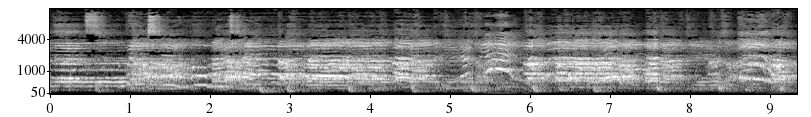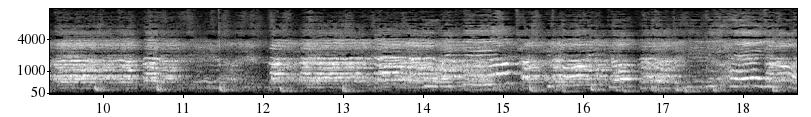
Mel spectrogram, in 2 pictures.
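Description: Mixed-voice high-school a cappella group singing in harmony, with a steady beat running under the voices.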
